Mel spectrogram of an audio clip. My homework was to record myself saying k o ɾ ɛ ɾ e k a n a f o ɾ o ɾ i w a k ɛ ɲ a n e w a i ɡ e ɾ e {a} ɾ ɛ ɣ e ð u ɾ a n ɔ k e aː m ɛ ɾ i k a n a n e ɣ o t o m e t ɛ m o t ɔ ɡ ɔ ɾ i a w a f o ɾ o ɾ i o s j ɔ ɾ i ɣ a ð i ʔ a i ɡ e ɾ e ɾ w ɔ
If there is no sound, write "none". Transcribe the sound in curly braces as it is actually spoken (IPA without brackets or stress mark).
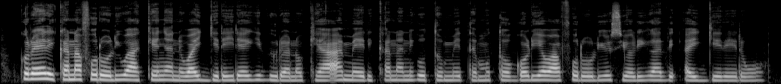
i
